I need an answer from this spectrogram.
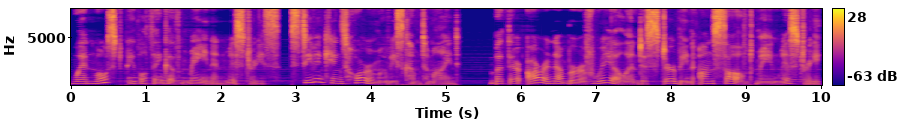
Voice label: Narration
